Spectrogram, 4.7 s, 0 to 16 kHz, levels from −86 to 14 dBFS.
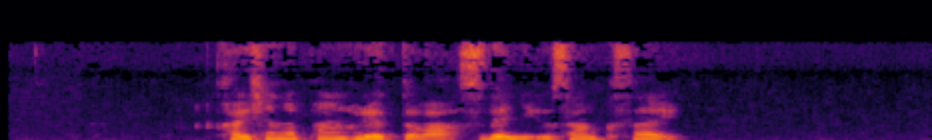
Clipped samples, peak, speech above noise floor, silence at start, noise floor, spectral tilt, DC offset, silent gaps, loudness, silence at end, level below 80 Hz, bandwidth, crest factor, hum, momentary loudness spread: under 0.1%; -2 dBFS; 43 dB; 1.1 s; -60 dBFS; -3.5 dB/octave; under 0.1%; none; -18 LUFS; 1.3 s; -68 dBFS; 11.5 kHz; 18 dB; none; 6 LU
